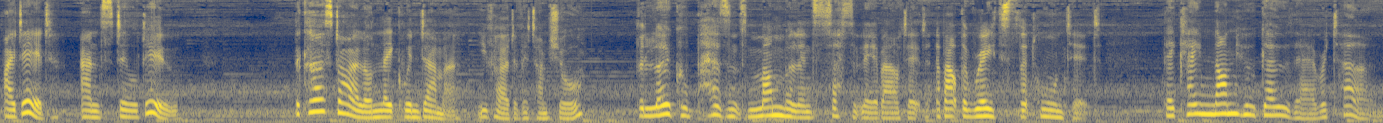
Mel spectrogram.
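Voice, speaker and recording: An actress playing a vain, sharp-tongued sorceress in a video game, speaking in a haughty, wry, coaxing manner. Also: female voice, lowish voice, big pitch swings, a little slow. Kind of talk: video game cutscene acting. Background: game soundtrack music.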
